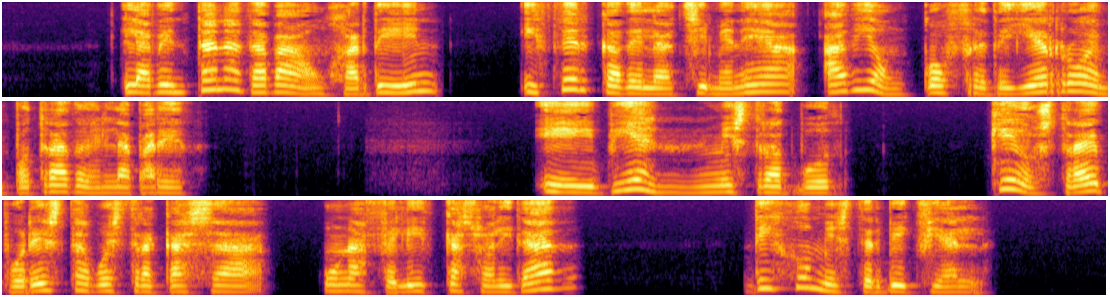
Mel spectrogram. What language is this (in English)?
Spanish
